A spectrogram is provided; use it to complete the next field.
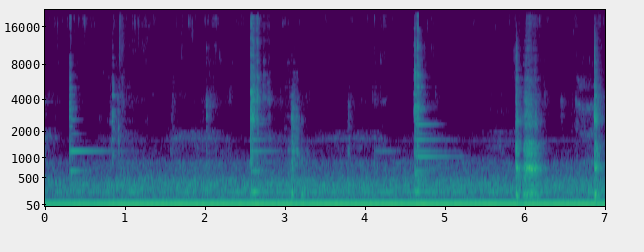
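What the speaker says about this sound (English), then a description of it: "Give these a little flip again." Chicken pieces are flipped in a Dutch oven, sounding as several sharp metallic clinks and taps of utensils against the pot over a low steady hum, with no talking.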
